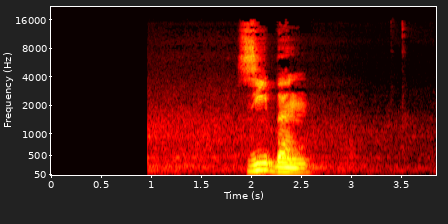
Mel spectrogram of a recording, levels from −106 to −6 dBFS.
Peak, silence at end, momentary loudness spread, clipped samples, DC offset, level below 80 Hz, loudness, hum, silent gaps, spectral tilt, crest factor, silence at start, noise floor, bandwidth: -14 dBFS; 1.3 s; 13 LU; under 0.1%; under 0.1%; -72 dBFS; -28 LUFS; none; none; -5 dB/octave; 20 dB; 1.9 s; -72 dBFS; 16 kHz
